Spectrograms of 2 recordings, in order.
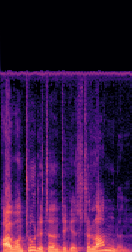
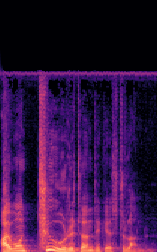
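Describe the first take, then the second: First: The word London carries the strongest stress. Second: The word two carries the strongest stress. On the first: The destination is what matters. "it is the place that is important" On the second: The speaker wants two tickets, not one. "In the first, you are stressing two"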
